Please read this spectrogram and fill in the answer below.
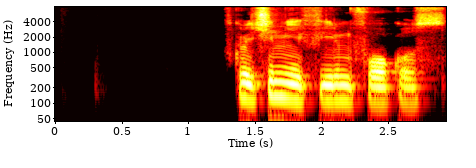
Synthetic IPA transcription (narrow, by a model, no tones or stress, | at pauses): fklʲʉt͡ɕimnʲefʲilʲmfokʊs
